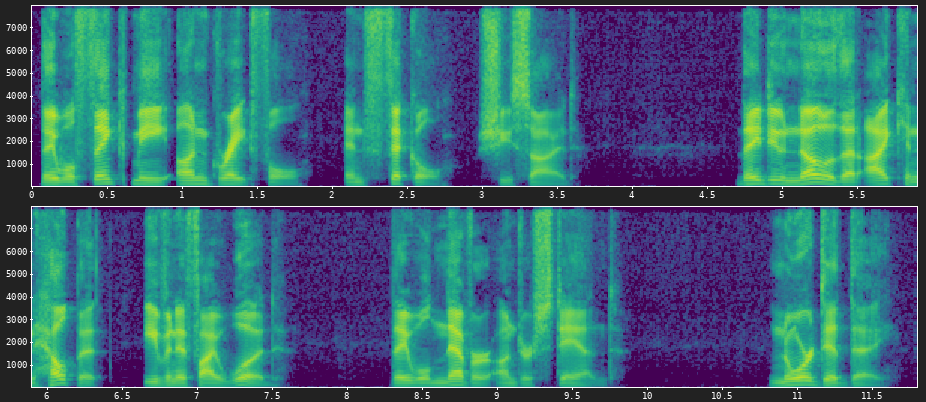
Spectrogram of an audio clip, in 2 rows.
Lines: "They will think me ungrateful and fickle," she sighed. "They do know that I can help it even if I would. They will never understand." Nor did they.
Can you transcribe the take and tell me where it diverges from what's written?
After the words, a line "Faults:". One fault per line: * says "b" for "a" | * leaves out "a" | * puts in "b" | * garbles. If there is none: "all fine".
"They will think me ungrateful and fickle," she sighed. "They do know that I can help it even if I would. They will never understand." Nor did they.
Faults:
all fine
